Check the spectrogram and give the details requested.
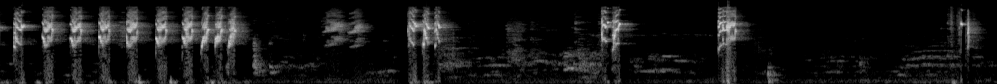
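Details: Rosy-faced and Fischer's lovebirds calling to stimulate breeding in the female. A quick burst of about ten sharp, high chirps opens the sequence, followed by scattered single squeaks and soft chatter.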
